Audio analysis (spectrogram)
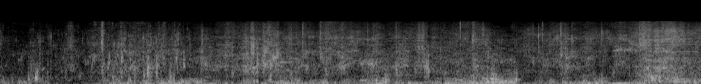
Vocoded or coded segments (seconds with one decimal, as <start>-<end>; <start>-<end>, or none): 1.9-7.0

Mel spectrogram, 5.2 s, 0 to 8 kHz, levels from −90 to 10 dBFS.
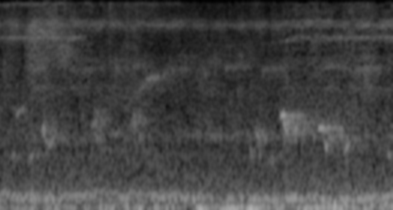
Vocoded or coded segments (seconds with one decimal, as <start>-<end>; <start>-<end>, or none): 0.4-3.5; 3.9-4.6

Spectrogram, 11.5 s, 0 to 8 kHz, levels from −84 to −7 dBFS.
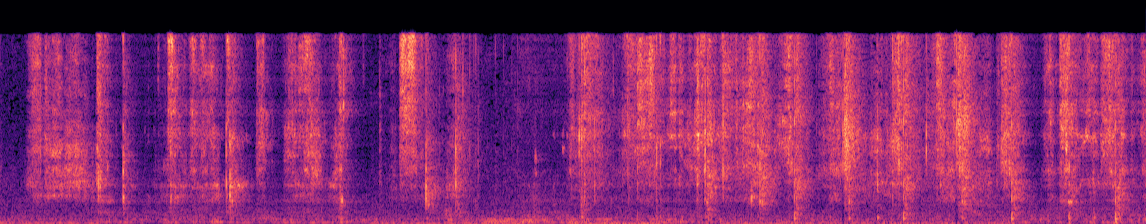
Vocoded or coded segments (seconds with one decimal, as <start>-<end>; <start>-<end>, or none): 1.0-3.7; 5.2-5.7; 6.6-7.2; 10.2-11.5

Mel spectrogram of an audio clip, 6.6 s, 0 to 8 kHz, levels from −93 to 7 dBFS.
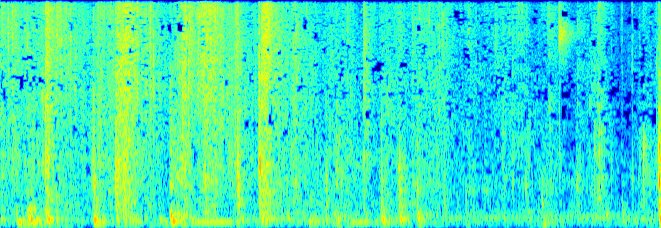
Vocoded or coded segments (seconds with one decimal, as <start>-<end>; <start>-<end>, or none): none

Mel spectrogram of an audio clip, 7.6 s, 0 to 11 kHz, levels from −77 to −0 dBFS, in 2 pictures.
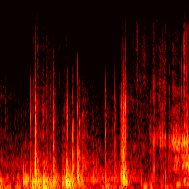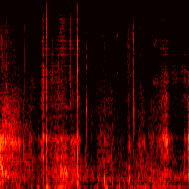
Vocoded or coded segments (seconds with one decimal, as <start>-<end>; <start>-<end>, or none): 4.4-5.4; 6.9-7.6

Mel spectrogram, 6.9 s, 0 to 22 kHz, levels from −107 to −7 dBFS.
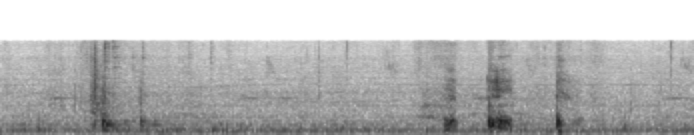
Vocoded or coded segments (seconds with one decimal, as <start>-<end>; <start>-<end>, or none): none

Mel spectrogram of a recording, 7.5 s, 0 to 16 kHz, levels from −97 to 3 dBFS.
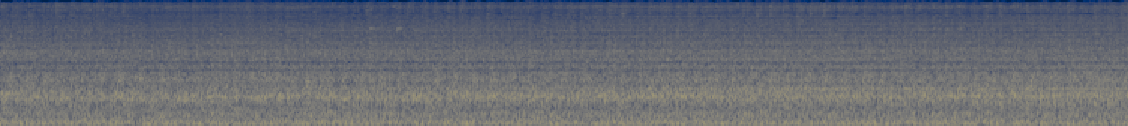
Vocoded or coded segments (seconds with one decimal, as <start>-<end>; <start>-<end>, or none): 0.9-2.2

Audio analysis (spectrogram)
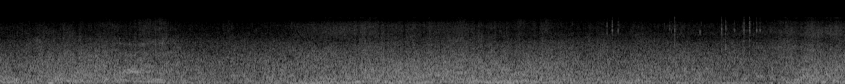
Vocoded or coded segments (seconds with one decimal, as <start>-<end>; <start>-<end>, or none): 7.6-8.1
